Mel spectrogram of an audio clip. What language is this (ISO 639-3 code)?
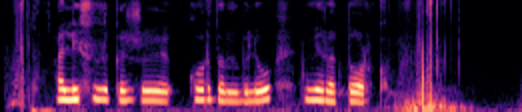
rus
